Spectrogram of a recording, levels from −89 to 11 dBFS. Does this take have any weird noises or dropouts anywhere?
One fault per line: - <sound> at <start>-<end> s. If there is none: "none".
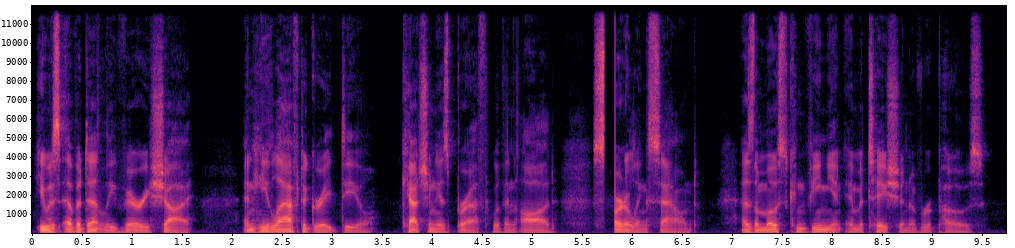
- dropout at 5.7-5.8 s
